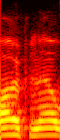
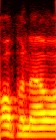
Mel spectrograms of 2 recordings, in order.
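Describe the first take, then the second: First: "open L" with "open" starting on a long "oh". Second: "open L" with "open" starting on a short "o", like "opp-en". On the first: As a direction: say "open L" as "OH-pen-ell". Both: Shown as a demonstration. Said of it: "whatever which way you wanna say it".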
